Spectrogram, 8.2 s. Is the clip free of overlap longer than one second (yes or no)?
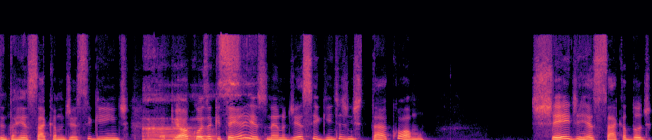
no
